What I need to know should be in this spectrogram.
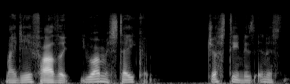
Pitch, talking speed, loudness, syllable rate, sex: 105 Hz, 185 wpm, -23 LUFS, 7.7 syllables/s, male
